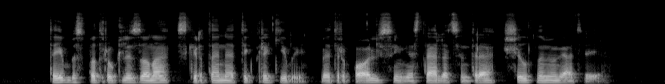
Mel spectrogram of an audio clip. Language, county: Lithuanian, Vilnius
